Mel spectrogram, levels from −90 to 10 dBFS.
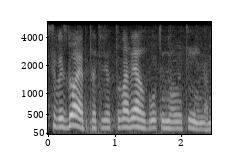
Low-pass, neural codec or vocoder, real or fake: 5.4 kHz; codec, 44.1 kHz, 2.6 kbps, DAC; fake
